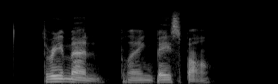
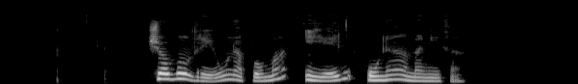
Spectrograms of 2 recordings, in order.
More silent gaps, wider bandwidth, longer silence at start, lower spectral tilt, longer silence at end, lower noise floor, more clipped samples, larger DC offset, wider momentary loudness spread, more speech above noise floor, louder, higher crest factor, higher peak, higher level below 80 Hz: neither; first, 13 kHz vs 10 kHz; second, 0.45 s vs 1.5 s; second, -4 dB/octave vs -7 dB/octave; second, 0.7 s vs 1.15 s; first, -79 dBFS vs -74 dBFS; neither; neither; first, 15 LU vs 12 LU; second, 48 dB vs 53 dB; second, -31 LUFS vs -22 LUFS; about the same, 22 dB vs 20 dB; second, -12 dBFS vs -4 dBFS; first, -68 dBFS vs -76 dBFS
